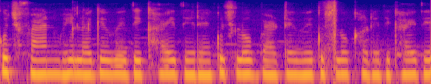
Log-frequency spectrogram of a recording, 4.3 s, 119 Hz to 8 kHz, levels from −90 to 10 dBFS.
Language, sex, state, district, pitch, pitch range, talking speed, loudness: Hindi, female, Bihar, Patna, 195 Hz, 195-200 Hz, 250 wpm, -16 LUFS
